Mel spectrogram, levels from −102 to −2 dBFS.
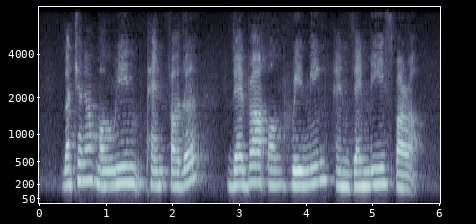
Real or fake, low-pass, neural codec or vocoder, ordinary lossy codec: fake; none; codec, 16 kHz, 1.1 kbps, Voila-Tokenizer; none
